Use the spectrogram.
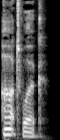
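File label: "artwork", British English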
